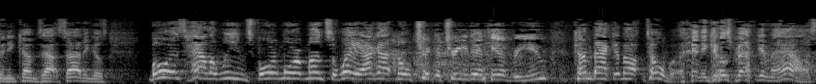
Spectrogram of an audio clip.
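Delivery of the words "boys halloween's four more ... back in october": unfazed preacher. Retold or imitated. Preacher to hooded Klansmen in his yard, unfazed.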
